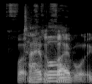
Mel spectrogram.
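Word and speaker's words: Thybulle: Matisse Thybul? – Thybul, exactly.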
